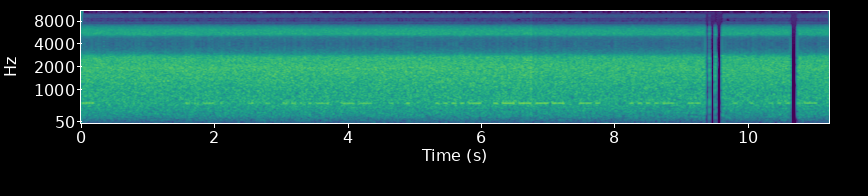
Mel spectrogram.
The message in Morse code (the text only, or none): none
